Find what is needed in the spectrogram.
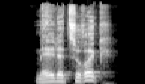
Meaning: inflection of zurückmelden: 1. first-person singular present 2. first/third-person singular subjunctive I 3. singular imperative
- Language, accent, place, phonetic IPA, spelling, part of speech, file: German, Germany, Berlin, [ˌmɛldə t͡suˈʁʏk], melde zurück, verb, De-melde zurück.ogg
